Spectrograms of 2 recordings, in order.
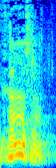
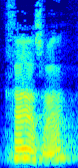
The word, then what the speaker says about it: Gaza: Gaza, dat betekent eigenlijk gewoon sterkte. Die G, die spreek je eigenlijk niet uit in het Hebreeuws. Dat is een klank die wij niet zo goed kennen.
